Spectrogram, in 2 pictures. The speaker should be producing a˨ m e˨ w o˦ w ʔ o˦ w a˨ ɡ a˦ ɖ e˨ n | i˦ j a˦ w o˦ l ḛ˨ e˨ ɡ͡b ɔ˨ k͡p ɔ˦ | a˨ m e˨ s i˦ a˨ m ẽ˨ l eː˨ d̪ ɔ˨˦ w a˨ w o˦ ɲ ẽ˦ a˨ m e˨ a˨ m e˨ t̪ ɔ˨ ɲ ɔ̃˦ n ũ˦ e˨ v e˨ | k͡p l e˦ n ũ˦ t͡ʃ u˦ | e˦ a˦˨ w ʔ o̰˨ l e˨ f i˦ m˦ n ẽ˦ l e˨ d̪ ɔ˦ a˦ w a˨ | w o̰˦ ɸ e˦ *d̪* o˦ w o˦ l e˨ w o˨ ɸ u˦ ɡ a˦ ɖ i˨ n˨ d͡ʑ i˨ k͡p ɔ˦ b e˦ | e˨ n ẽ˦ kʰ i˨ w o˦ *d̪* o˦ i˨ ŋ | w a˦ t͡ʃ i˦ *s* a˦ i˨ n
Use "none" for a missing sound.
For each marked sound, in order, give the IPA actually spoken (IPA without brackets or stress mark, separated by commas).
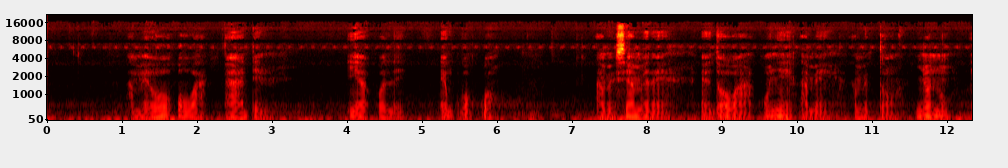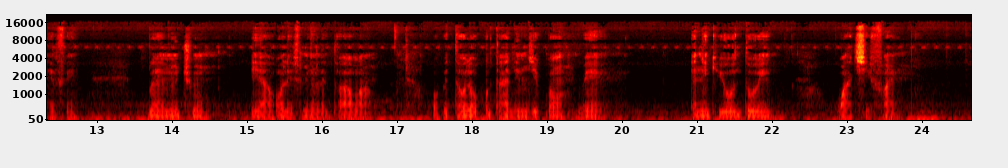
t̪, d̪, f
